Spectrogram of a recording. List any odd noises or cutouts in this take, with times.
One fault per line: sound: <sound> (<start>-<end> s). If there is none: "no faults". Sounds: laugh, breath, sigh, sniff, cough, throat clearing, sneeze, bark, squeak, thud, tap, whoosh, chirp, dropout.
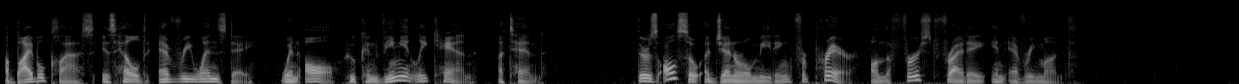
no faults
